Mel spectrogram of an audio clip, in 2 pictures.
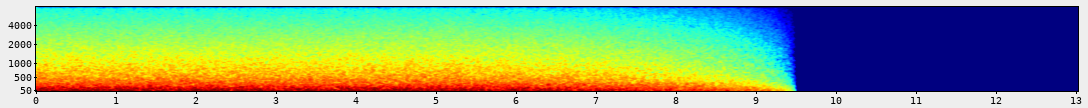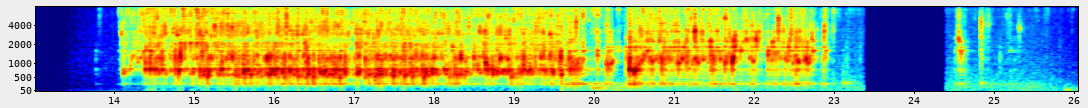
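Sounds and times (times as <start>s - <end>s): urine splashing into water: 14.1s - 23.0s, 24.5s - 25.7s
water drips: 14.1s - 23.2s, 24.5s - 26.0s.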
